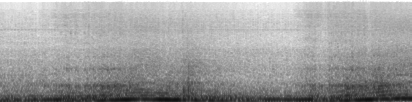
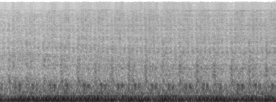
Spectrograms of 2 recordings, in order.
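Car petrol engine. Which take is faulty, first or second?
second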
